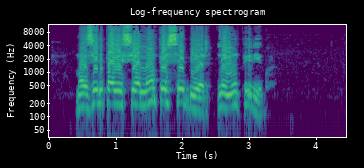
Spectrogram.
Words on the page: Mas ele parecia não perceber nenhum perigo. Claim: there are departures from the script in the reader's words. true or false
false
